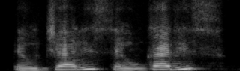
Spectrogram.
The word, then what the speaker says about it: Eucharis: Por eso, si ustedes buscan por ahí Eucaris, a ver, Eucharis se escribe, Eucaris, y ahí van a ver la paracorola que se nota claramente, ¿no?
